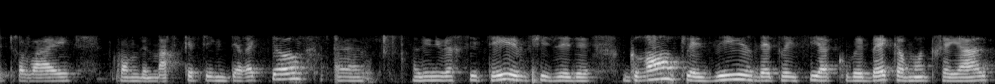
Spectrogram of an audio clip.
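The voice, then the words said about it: German accent speaking French. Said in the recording (French): “mon accent, je ne suis pas de la langue française, je suis de la langue allemande”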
